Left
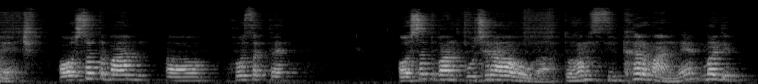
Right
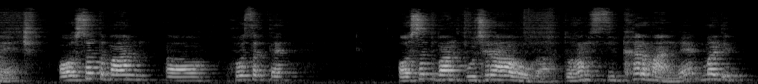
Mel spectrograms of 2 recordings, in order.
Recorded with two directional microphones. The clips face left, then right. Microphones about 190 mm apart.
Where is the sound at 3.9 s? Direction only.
10° right (ahead or behind).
